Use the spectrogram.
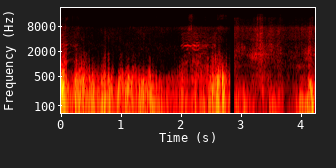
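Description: On a steep mountain trail above a deep valley, a horse gives a brief whinny midway through, set among close, rumbling movement noise and soft murmuring.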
